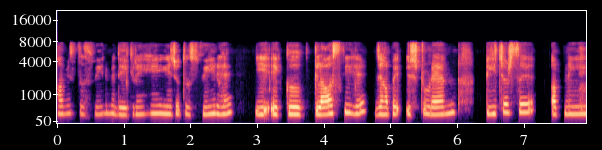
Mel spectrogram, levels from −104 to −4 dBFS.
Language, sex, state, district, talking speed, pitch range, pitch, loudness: Hindi, female, Uttar Pradesh, Jyotiba Phule Nagar, 175 wpm, 235-270 Hz, 245 Hz, -17 LUFS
